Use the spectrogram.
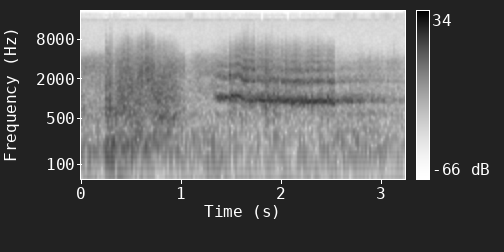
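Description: A Fiat 124 family car skidding during stunt driving in an old advertisement: a loud rushing slide followed by a long, steady, high tire squeal lasting over a second, with no voices.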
